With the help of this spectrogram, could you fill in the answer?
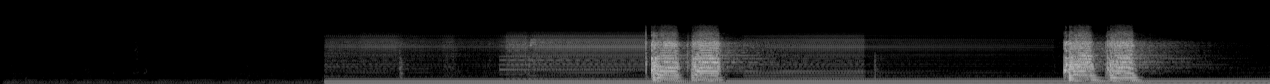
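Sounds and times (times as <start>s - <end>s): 
guitar through noise suppressor pedal: 3.3s - 12.7s.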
